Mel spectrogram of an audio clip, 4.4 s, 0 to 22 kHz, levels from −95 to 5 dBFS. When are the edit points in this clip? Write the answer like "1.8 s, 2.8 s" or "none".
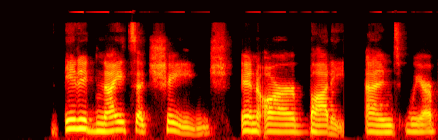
3.5 s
